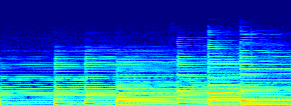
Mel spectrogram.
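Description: Solo piano playing a slow introduction: held chords, with a new chord or note struck about every half second.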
